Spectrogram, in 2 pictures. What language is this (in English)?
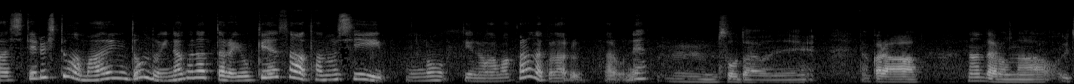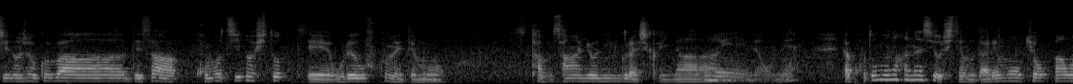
Japanese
